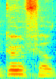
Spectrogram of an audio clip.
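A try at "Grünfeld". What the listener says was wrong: Grunfeld. It's Grunfeld, not Grunfield. Feld. Feld, not field.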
